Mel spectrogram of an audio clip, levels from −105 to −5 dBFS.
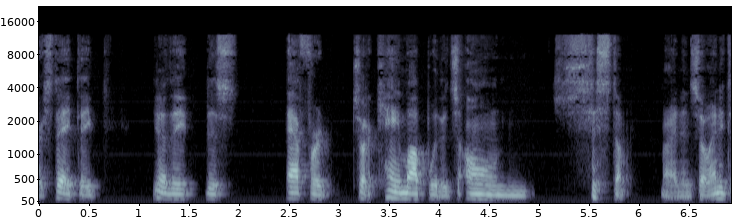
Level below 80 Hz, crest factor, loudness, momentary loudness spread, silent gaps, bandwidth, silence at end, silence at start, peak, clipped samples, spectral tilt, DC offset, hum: -82 dBFS; 22 dB; -40 LUFS; 17 LU; none; 12.5 kHz; 0 s; 0 s; -20 dBFS; under 0.1%; -4 dB/octave; under 0.1%; none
